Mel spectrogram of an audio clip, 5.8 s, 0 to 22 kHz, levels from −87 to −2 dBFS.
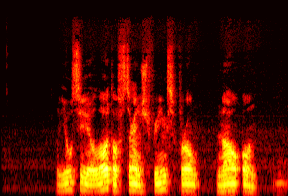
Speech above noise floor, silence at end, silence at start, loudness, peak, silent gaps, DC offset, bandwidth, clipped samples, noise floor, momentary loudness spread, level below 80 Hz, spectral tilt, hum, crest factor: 48 dB; 0.15 s; 1.15 s; -21 LUFS; -2 dBFS; none; under 0.1%; 14 kHz; under 0.1%; -67 dBFS; 12 LU; -52 dBFS; -6.5 dB/octave; none; 20 dB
